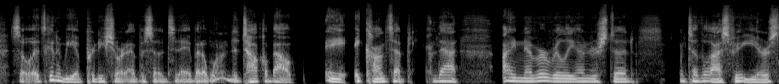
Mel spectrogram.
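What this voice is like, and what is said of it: Sick, under-the-weather voice. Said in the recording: “I'm feeling a little bit under the weather. You could probably hear that in my voice.”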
